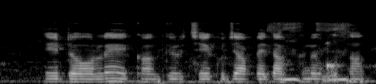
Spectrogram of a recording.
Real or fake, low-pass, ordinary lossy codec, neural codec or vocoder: fake; 7.2 kHz; Opus, 64 kbps; codec, 24 kHz, 3.1 kbps, DualCodec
